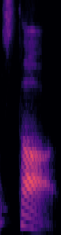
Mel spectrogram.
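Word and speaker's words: star: زي ايه زي ستار ما تدوس على ار قوي ما تقولش ستار لا احنا في البريتش ما بننطق الار وفي الامريكان بيبقى خفيف الجماع الامريكاني يقوللك ستار اما جماعه البريطانيين يقوللك ستار يفتح بقه كده ما يدس على الار خالص ولا ينطقها ستار اللي هي النجمه بارك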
